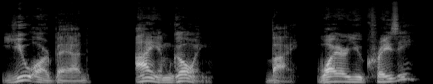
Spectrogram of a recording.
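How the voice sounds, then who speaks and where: An actor playing a sardonic, principled doctor and researcher in a post-apocalyptic video game, speaking in a dry, articulate, wry way. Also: male voice, medium pitch, very animated, slow pace, a bit bright, slightly rough, no echo, exaggerated voice. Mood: scornful.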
